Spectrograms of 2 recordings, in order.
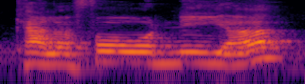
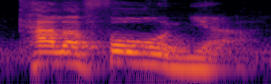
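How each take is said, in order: First: The ending is said as two syllables. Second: The ending is said as one syllable. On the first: "Some people will say it's two syllables, ni, a" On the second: "other people will say it's nya, one syllable"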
